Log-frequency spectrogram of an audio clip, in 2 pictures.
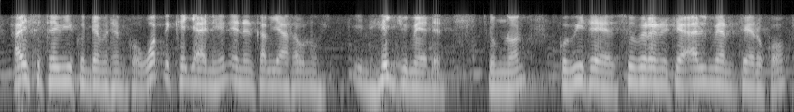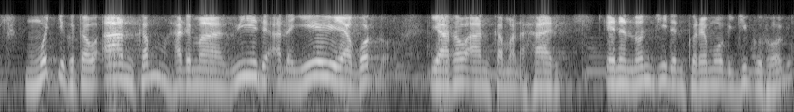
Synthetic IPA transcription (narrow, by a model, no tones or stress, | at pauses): hajsutawikɔndɛmɛtɛnkɔwoɓːɛkɛɟanihɛnɛnɛnkamjatawn | inɦed͡ʒːumɛɗɛ̰n | ɗumnɔn | kɔwiːtɛsuvɛɾanitɛalmɛɾtɛɾkɔ | moʔʲːikɔtawaʔankamɦadɛmawiːdɛʔaɗajewɔjaɡɔɗːɔ̰ | jatawankama̰ɗa̰haɾi | ʔɛnɛnːɔnd͡ʒiɗɛnkɔɾɛmoɓɛd͡ʒiɡːutɔɓɛ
